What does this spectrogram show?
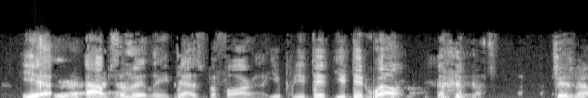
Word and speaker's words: Dez Fafara: The one and only, I hope I'm pronouncing this right, Dez Fafara. Yeah, absolutely. Dez Fafara.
